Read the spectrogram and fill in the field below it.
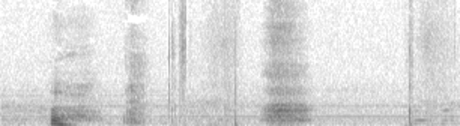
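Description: Several brief, muffled bursts with a catching breath, sneezes held back with the mouth closed.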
